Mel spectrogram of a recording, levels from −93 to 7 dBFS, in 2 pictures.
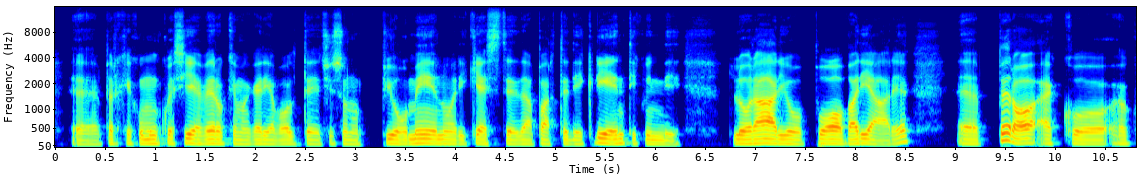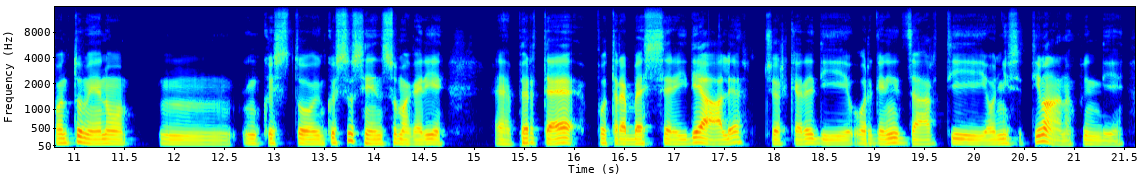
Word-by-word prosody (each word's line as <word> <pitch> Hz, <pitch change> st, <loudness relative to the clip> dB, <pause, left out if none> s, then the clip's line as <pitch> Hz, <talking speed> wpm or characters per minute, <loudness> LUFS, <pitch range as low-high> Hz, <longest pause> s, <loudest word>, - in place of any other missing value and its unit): ehm, 90 Hz, -1 st, -6 dB
perché 110 Hz, 0 st, -6 dB
comunque 105 Hz, +1 st, -2 dB
sia 115 Hz, 0 st, +1 dB
è -, -, -2 dB
vero 105 Hz, 0 st, +2 dB
che 110 Hz, +1 st, -9 dB
magari 100 Hz, +1 st, -2 dB
a -, -, -2 dB
volte 100 Hz, 0 st, -4 dB
ci 100 Hz, -, -11 dB
sono 100 Hz, -2 st, -6 dB
più 110 Hz, -1 st, +1 dB
o 100 Hz, -, -1 dB
meno 110 Hz, -1 st, +2 dB
richieste 105 Hz, 0 st, -3 dB
da 100 Hz, -1 st, -3 dB
parte 100 Hz, 0 st, -4 dB
dei 100 Hz, 0 st, -5 dB
clienti, 115 Hz, -2 st, +1 dB
quindi 95 Hz, -5 st, -4 dB, 0.5 s
l'orario 110 Hz, -2 st, +4 dB
può 110 Hz, -2 st, +4 dB
variare, 110 Hz, +5 st, +1 dB, 0.4 s
ehm, 105 Hz, -1 st, -2 dB
però 120 Hz, -12 st, +6 dB
ecco, 105 Hz, -2 st, -1 dB
uhm, 105 Hz, -2 st, -5 dB
quantomeno, 110 Hz, -3 st, +2 dB, 0.2 s
mhmm, 95 Hz, -3 st, -5 dB
in 110 Hz, -1 st, -4 dB
questo 115 Hz, -1 st, 0 dB
in 105 Hz, -, -2 dB
questo 125 Hz, -, 0 dB
senso 110 Hz, -, -1 dB
magari, 105 Hz, +1 st, +1 dB, 0.6 s
ehm, 100 Hz, -2 st, -3 dB
per 120 Hz, -1 st, +1 dB
te 120 Hz, +3 st, +4 dB
potrebbe 110 Hz, -2 st, +1 dB
essere 110 Hz, 0 st, -2 dB
ideale 110 Hz, +2 st, +3 dB
cercare 110 Hz, +1 st, -2 dB
di 100 Hz, -2 st, -4 dB
organizzarti 110 Hz, -1 st, -1 dB
ogni 105 Hz, +2 st, -1 dB
settimana, 110 Hz, -, +2 dB
quindi 95 Hz, -4 st, -6 dB
105 Hz, 135 wpm, -24 LUFS, 100-110 Hz, 0.6 s, però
